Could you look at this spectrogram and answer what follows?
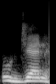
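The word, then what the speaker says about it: उज्जयिनी: उज्जैनी आज उज्जैन है। This was प्रोनाउंसिएटेड एज उज्जैनी। इसमें वाई और आई और लग जाता था, उज्जैनी हो जाता था।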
